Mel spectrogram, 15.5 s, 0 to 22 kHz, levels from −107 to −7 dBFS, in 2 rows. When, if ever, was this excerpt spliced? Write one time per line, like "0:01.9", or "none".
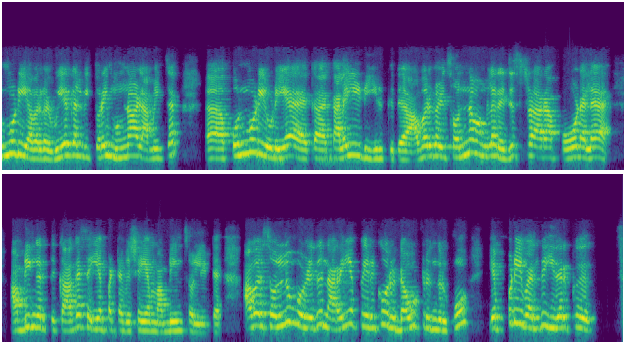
none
